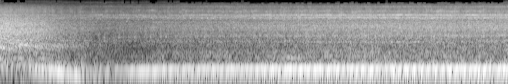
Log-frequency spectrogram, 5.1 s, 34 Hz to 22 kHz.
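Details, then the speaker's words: 1953 Ford F100 shortbed with 302 V8 from a donor Mustang: smooth even V8 idle with steady low burble after a quick blip, no exhaust leaks, ticks, knocks or misses, great throttle response; healthy. "you can hear the engine no exhaust leaks no ticks super super nice sounding great throttle response"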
